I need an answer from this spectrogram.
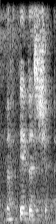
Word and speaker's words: Mephibosheth: And so here in this lesson, we are talking about Mephibosheth.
